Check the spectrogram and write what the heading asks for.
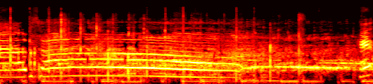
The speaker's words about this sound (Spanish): ¡Eso! ¡Un aplauso!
